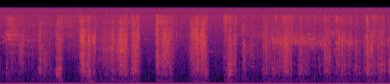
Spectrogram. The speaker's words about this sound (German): Mit dem Wagen kommen wir hier nicht mehr weiter. Wir müssen zu Fuß gehen.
